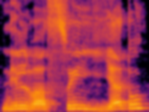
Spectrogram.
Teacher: للوصیۃ سواد مستعلیہ پور پڑھیں گے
